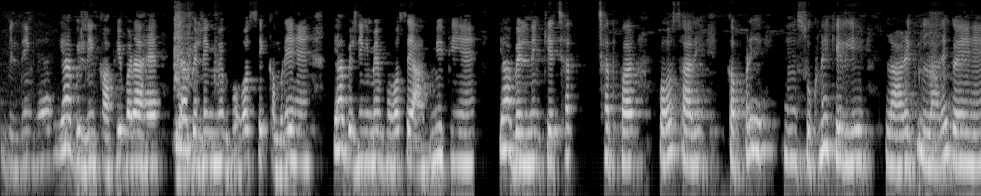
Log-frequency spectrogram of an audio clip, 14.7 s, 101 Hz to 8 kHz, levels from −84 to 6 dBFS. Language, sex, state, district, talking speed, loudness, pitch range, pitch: Hindi, female, Bihar, Saran, 150 wpm, -16 LUFS, 210-230 Hz, 215 Hz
